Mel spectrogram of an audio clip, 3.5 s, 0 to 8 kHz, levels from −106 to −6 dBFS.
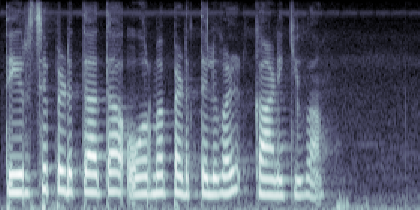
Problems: none marked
